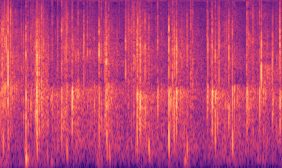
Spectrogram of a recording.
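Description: Applause from an audience for a female singer on a stage show, a dense run of many hands clapping close and loud with no talk, steady for the whole stretch.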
